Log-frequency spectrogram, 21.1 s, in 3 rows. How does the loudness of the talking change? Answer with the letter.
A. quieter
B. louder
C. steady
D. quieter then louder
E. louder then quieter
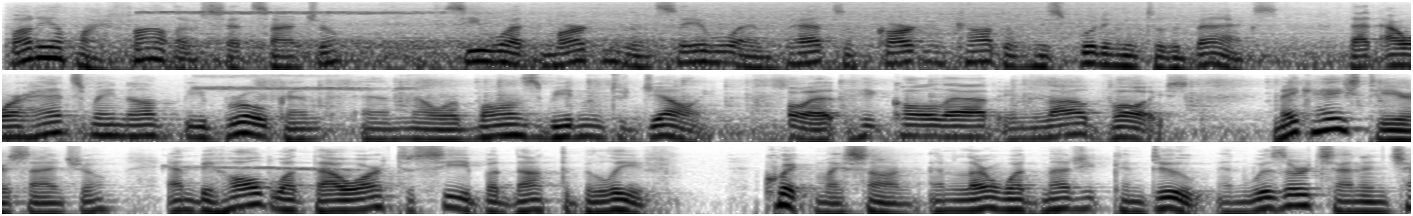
C.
